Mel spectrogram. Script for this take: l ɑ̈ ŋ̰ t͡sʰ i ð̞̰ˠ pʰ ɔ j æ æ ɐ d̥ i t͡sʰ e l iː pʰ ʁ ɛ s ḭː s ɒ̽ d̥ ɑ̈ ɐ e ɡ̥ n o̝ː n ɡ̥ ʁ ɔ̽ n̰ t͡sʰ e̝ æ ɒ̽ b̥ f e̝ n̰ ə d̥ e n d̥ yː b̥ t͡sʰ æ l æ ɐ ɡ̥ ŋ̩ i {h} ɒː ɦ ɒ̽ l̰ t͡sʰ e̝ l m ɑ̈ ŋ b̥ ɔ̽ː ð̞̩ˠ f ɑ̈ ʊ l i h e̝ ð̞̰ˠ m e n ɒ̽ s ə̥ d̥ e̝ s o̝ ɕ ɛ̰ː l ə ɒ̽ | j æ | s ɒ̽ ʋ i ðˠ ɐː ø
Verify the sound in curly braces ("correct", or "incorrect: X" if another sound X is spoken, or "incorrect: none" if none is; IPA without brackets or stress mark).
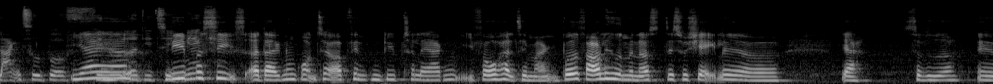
incorrect: f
